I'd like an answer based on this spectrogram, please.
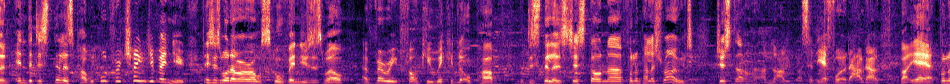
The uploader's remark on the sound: Bolton pre-match podcast from the pub.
